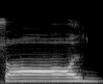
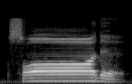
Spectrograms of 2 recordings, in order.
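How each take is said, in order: First: The sound is made with rounded lips. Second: The sound is made with unrounded, relaxed lips. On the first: The speaker calls it wrong. "Don't say sod. Don't use the lips" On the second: The speaker calls it right.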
